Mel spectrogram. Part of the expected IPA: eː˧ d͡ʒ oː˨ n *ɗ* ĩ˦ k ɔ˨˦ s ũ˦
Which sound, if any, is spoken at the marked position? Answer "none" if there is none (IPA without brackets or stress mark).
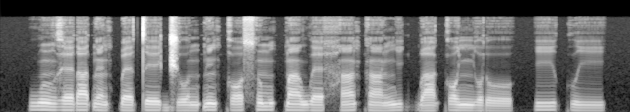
ɗ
